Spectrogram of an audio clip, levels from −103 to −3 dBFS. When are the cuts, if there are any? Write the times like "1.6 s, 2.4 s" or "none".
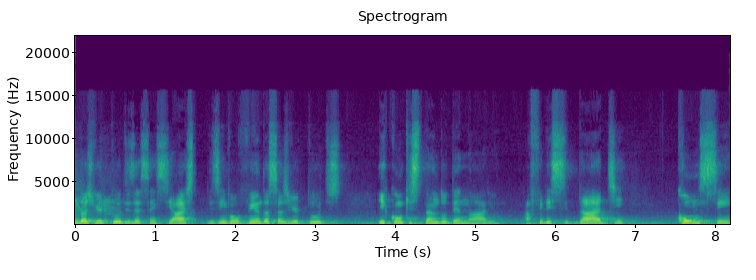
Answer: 1.5 s

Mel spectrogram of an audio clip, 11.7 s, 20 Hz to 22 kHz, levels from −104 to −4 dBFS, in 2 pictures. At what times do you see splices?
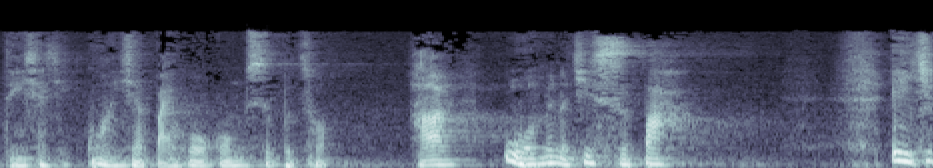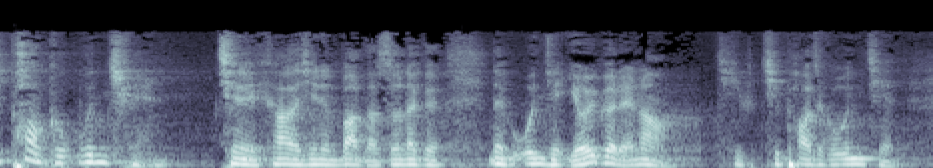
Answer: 7.2 s, 10.2 s

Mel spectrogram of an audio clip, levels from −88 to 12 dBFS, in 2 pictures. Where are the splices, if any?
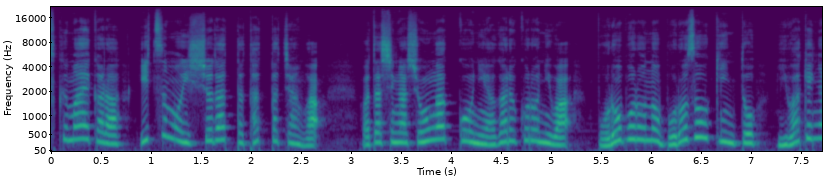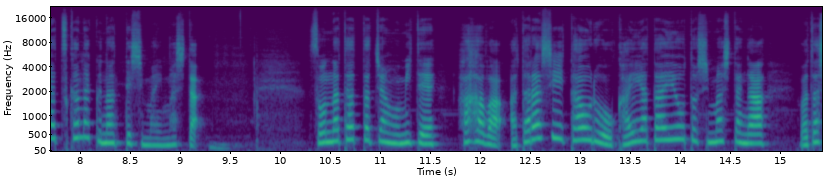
none

